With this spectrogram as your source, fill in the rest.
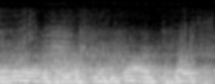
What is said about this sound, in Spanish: transcurre en la pileta de natación, donde Alba sale a la superficie y se sumerge, y ahí el sonido acompaña este movimiento ajustándose a la convención de la escucha subjetiva, es decir, como si fuéramos nosotros quienes nos metemos abajo del agua.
